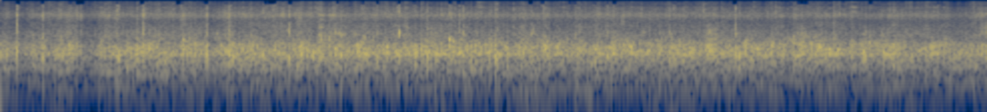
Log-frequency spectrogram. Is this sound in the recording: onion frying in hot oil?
no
